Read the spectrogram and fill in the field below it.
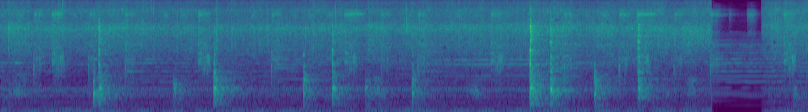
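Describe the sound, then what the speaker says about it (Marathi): Green chilli, ginger and garlic sauté in a hot pan with a steady close sizzle, broken by repeated scraping stirs of a spatula and a brief drop-out near the end. "परतून घ्यायचं आहे, म्हणजे मिरचीचा, आल्याचा, लसणाचा पण मॉइश्चर कमी होईल"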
